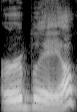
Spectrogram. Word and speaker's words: herb: 이러한 어떤 그 허브를 이용한 발음 허브 아니고요. Herb브예요.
